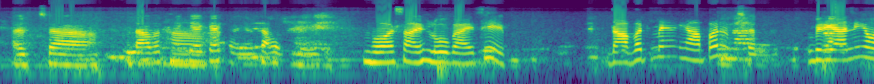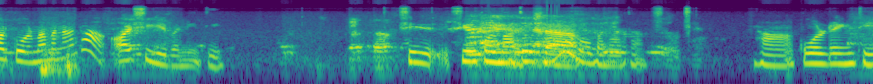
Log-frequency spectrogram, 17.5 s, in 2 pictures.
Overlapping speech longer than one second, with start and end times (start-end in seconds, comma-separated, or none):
none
